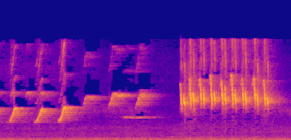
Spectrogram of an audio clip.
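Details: Konin sunbird: several quick rising high chirps and thin whistles, followed by a rapid, dense, very high trill to the end.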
